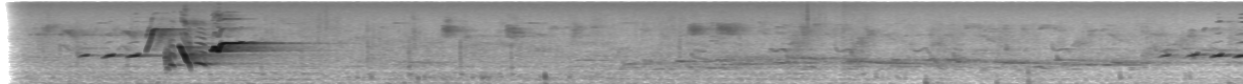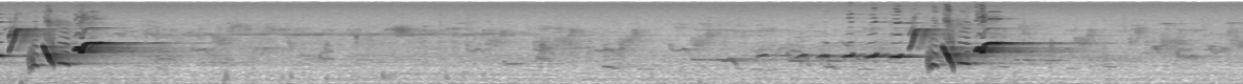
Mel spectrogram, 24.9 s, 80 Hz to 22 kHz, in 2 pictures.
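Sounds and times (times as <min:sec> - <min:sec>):
Grey Shrikethrush Colluricincla harmonica call: 0:00.7 - 0:03.1, 0:05.8 - 0:13.9, 0:19.8 - 0:23.0.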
